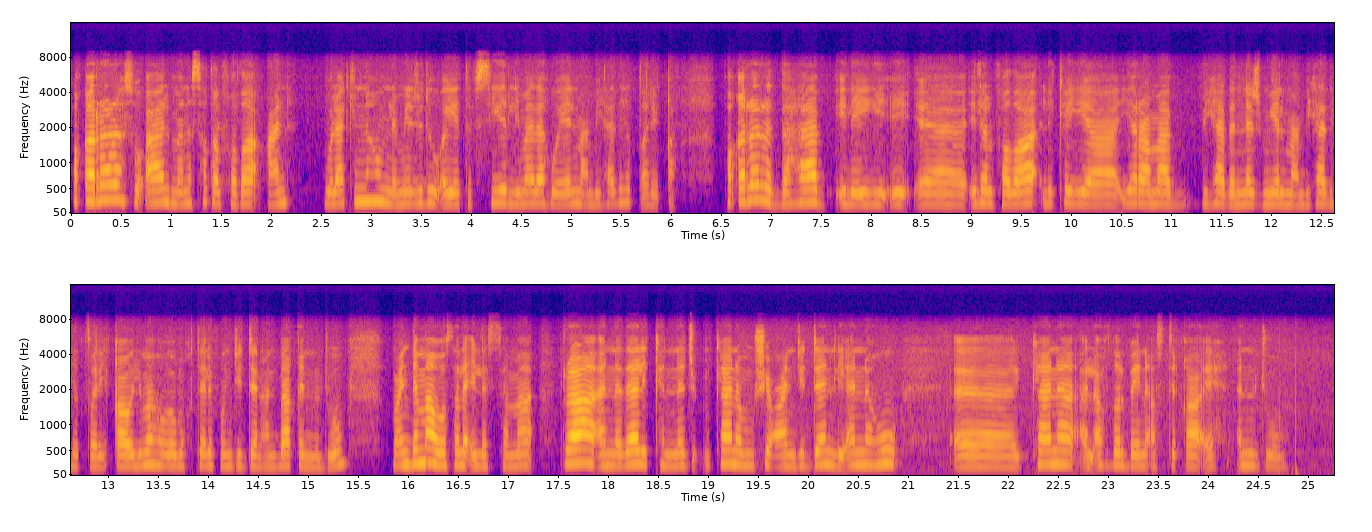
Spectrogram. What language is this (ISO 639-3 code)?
acx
